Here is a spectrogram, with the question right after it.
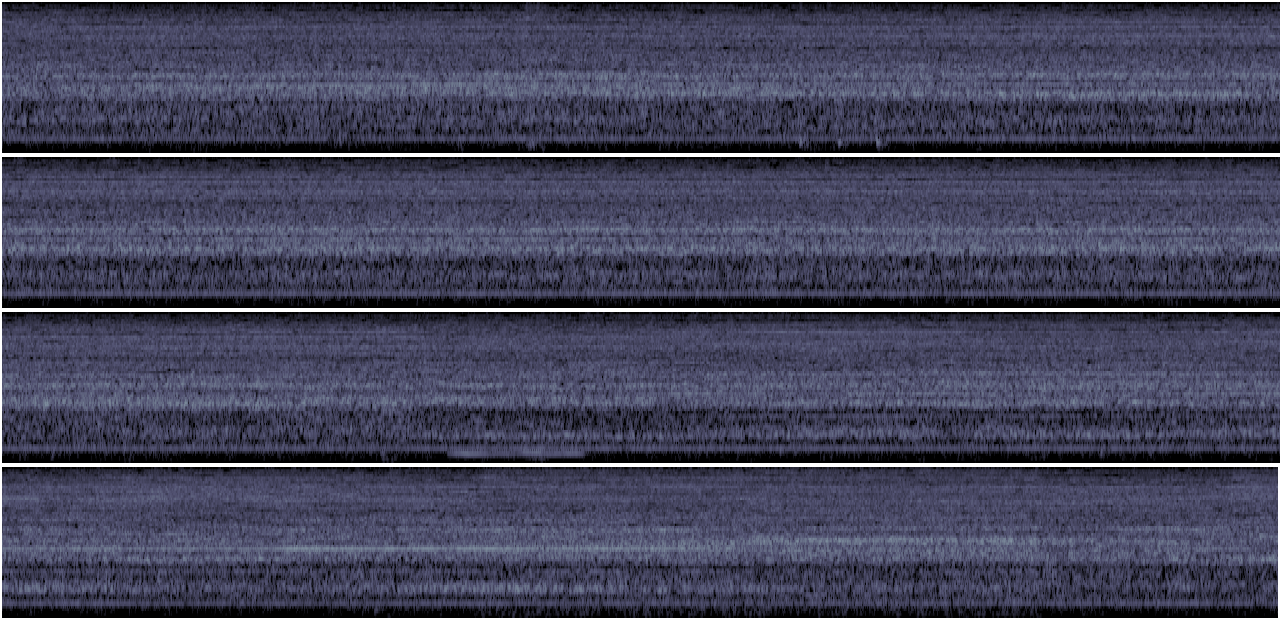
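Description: A hair dryer blows continuously for the whole stretch, a loud, steady whooshing roar with a faint constant whine and no voices.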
